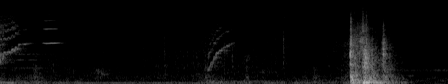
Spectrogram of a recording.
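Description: A wooden interior door bangs loudly near the end, a short cluster of thuds, after a faint rising squeak about two seconds in.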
